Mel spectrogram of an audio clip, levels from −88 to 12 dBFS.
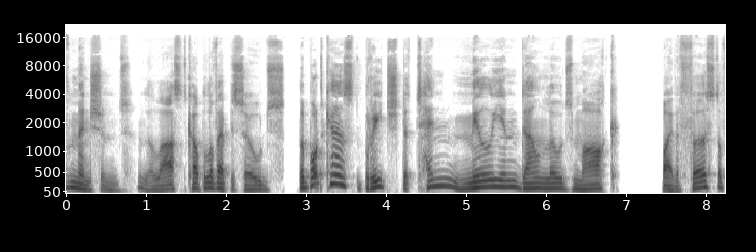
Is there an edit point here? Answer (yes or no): yes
